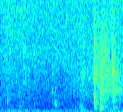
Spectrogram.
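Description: Quiet room tone in a pause between speech, with a few faint clicks in the second half.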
